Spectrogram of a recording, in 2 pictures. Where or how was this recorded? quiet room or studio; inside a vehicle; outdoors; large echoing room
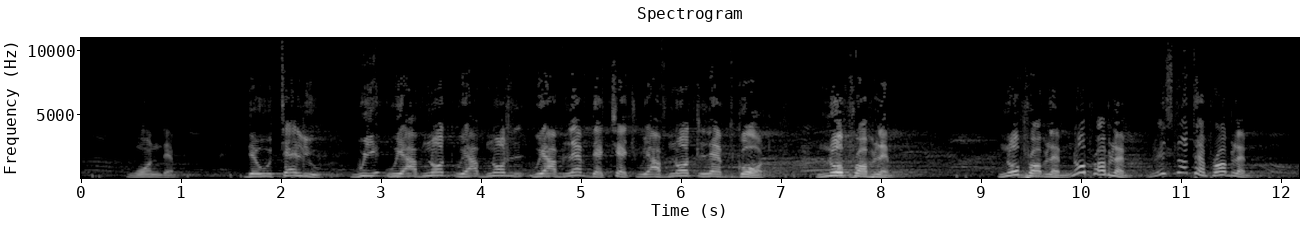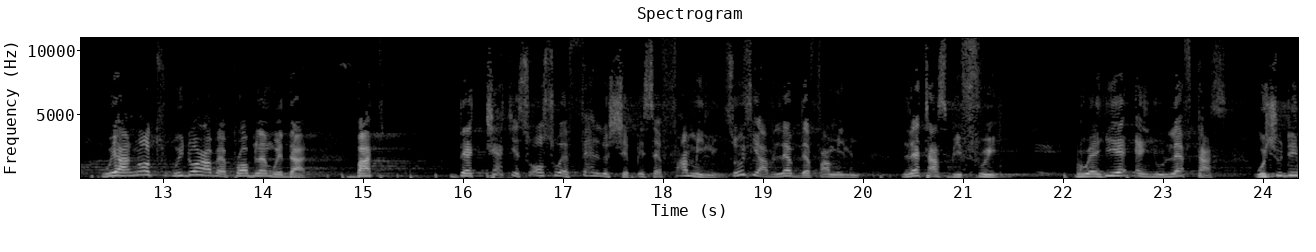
large echoing room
